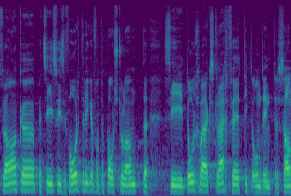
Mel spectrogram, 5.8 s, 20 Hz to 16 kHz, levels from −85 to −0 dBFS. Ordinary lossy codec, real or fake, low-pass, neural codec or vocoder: none; real; 14.4 kHz; none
